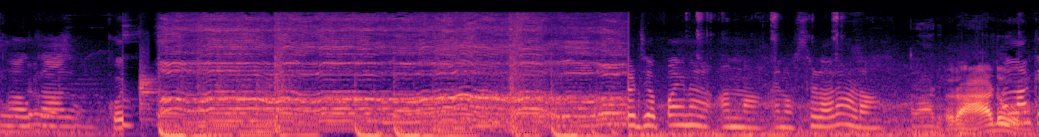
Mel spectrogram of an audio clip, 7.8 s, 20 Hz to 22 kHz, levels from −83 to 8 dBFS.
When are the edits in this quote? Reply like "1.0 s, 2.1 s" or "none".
4.7 s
